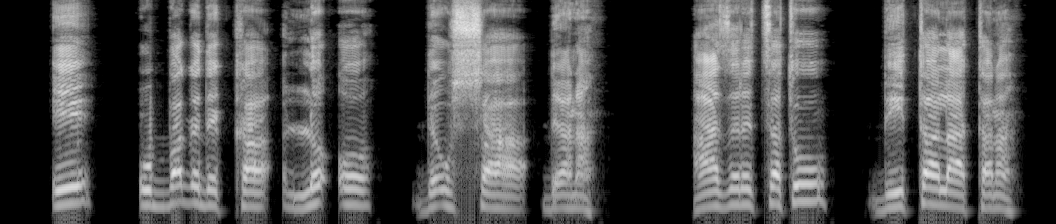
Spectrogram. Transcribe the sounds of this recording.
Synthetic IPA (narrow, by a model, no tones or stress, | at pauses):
ʔɪ | ʊbːɐɡɛd̪ɛkːɐlɔʔɔ | d̪ɛʊsːaːd̪ɛʔɐnɐ | ʔaːzɛɾɛt͡sːɐt̪uː | biːt̪ːaːlaːt̪ːɐnɐ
